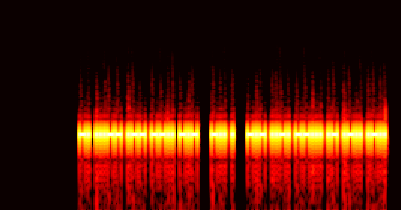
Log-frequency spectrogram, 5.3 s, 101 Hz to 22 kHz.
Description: Morse code, heard as a keyed tone, about 46 wpm, 700 Hz. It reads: N3WZK DE KF7ALL
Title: USA Callsign DE Callsign 45wpm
